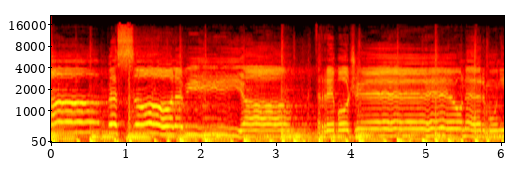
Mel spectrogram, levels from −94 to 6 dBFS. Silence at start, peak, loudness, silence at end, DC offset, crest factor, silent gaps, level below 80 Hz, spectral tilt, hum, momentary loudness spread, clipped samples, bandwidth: 0 s; -10 dBFS; -21 LUFS; 0 s; under 0.1%; 12 dB; none; -28 dBFS; -4.5 dB/octave; none; 4 LU; under 0.1%; 16 kHz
